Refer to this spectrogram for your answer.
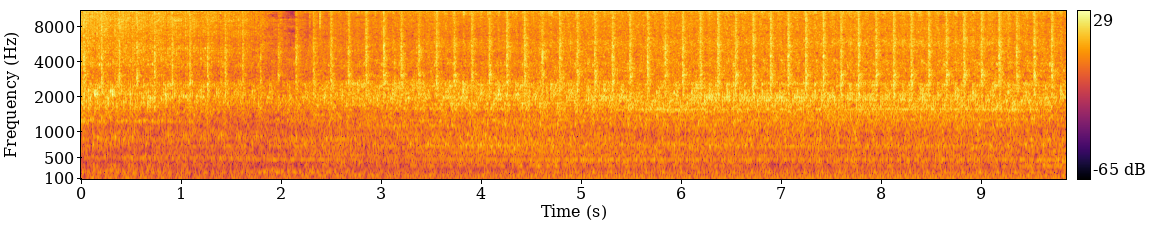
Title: Engine knocking 6.9idi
